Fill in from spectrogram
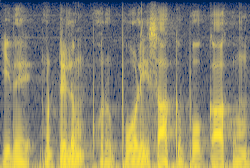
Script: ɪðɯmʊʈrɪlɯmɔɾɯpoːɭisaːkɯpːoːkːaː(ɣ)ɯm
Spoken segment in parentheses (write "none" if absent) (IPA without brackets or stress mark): ɣ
